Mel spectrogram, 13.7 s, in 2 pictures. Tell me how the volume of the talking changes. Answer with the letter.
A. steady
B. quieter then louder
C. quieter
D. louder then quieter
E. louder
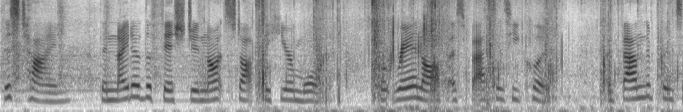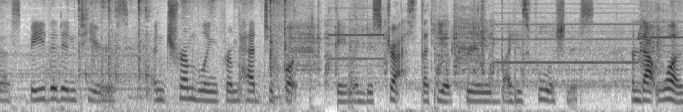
A.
